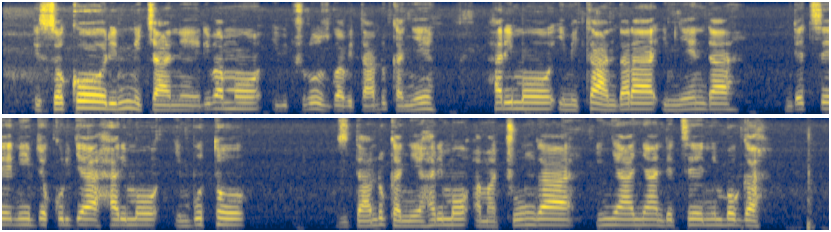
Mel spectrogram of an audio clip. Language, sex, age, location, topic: Kinyarwanda, male, 25-35, Kigali, finance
